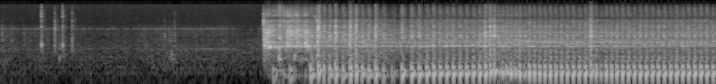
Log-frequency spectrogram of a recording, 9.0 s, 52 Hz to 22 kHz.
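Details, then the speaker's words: 2000 Honda TRX350TEY Rancher ATV after replacing the carburetor, which sputtered and leaked fuel from the overflow tube: single-cylinder catches at once and settles into an even, steady beat; clean start, smooth running. "look at that sounds great"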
